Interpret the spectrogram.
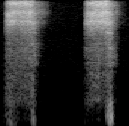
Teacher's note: if you want to touch your thrat while saying s s no vibration so this is voiceless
